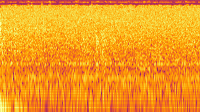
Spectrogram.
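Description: Quiet room tone: a faint, steady hiss, with a soft low bump at the very start.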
